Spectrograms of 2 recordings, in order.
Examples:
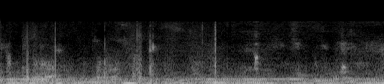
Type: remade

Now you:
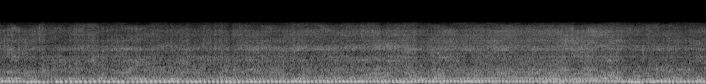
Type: remade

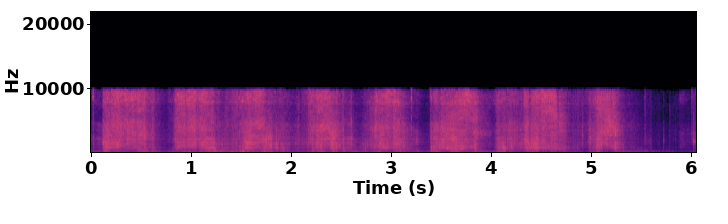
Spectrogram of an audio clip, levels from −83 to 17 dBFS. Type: remade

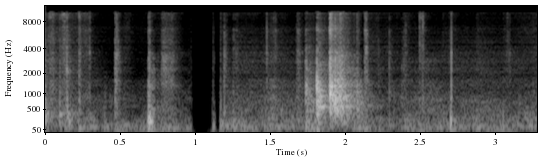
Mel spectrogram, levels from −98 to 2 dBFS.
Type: remade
